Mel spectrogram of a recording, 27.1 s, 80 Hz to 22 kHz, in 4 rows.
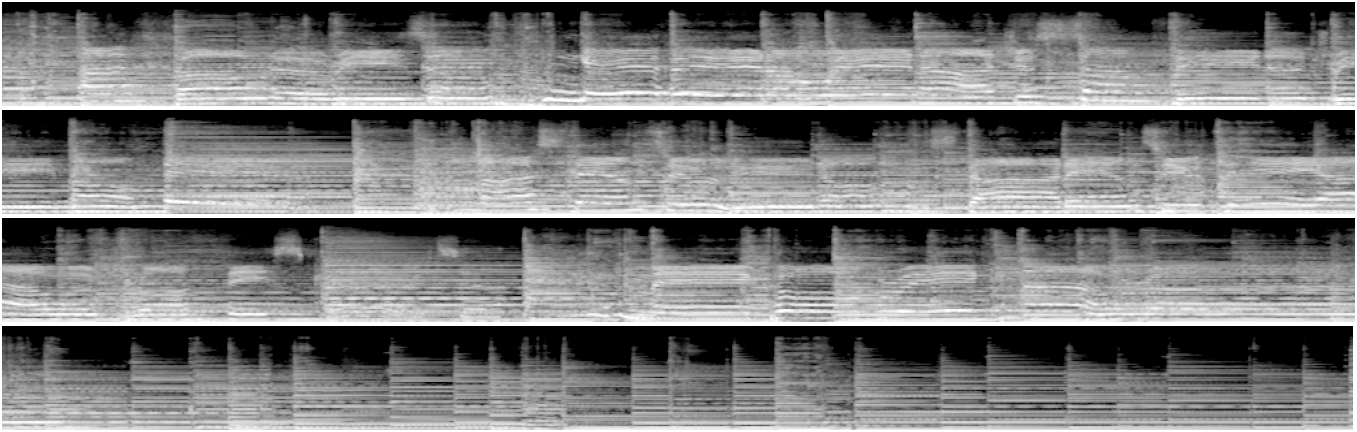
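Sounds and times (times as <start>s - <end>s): man singing: 0.0s - 21.3s
acoustic guitar strumming: 0.0s - 27.0s.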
